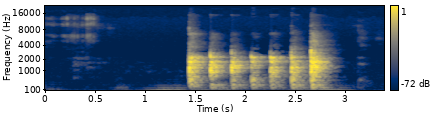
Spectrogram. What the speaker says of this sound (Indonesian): Dia cuman mengetok pintu kayu yang sudah mulai rapuh.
